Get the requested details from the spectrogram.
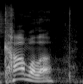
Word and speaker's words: Kamala: And the reason we know it's Kamala is because Ka rhymes with nah.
